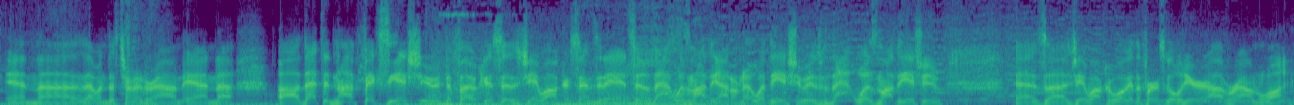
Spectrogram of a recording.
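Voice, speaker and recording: A man's voice: fairly high pitch, a little fast, music in the background. A man doing live play-by-play esports commentary, chatty and joking, with lots of fillers.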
